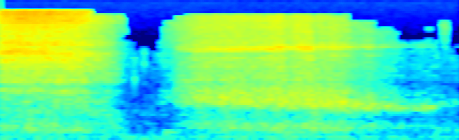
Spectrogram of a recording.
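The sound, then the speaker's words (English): A deep calming breath taken slowly: two breathy, hissing phases split by a short pause, the second longer and softer as it trails off. “i picture my, a woman maybe going into labor, and she's they teach you to breathe. So I'm going to do that a second”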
